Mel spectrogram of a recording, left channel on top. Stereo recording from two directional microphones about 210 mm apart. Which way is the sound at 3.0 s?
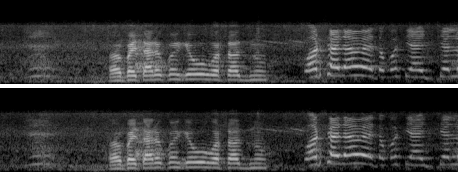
Centre (ahead or behind).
